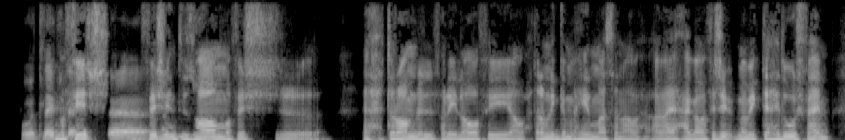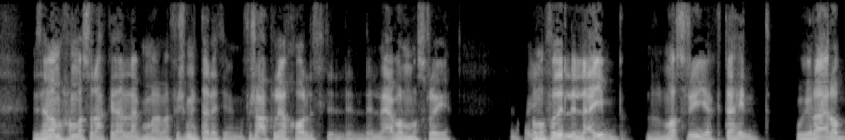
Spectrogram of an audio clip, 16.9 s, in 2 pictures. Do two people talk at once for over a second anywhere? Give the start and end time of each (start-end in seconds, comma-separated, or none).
0.5-2.1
